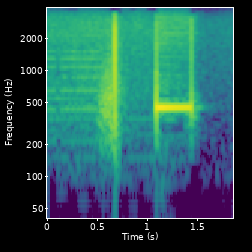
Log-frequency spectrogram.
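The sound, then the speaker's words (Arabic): Telephone busy tone after a call disconnects: a brief click, then a single steady mid-pitched beep of about a third of a second, followed by silence. “طيب الاتصال انقطع. نرجو أنه يعيد بنا الاتصال مرة أخرى.”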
